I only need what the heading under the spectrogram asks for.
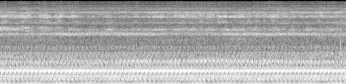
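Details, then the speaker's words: A nebulizer used with saline solution for sinus congestion and suspected mold in the sinuses, just switched on: loud, steady mechanical hum and buzz of the compressor running continuously. "I'll turn it on so you guys can hear and see what it looks like."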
